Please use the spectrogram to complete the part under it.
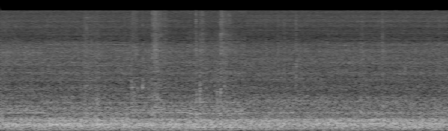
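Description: A metal steamer door clanks shut.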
